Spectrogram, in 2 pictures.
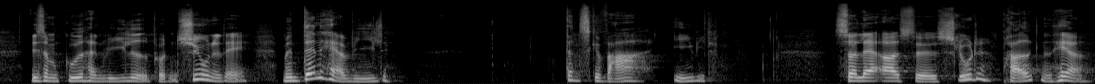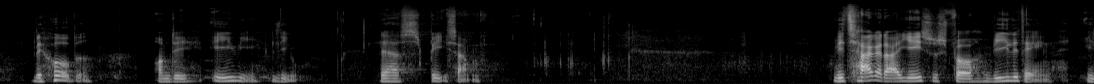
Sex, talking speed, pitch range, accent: male, 105 wpm, 140-175 Hz, native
